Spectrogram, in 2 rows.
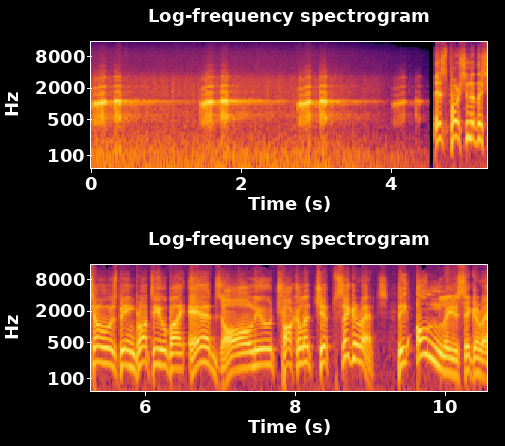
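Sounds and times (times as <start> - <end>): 
frogs croaking in loud buzzy double calls: 0.0 - 4.5
speech: 4.6 - 10.5.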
